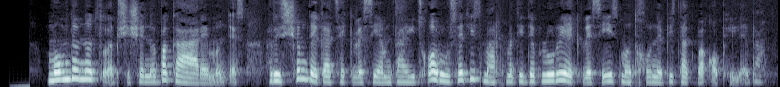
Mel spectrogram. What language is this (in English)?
Georgian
